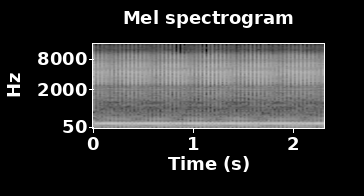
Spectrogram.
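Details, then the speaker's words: 1968 Ford Mustang parked about 20 years, new fuel pump still not delivering fuel to carburetor: steady buzzing pump drone with fast even pulsing and hissy top end as sound changes; pump running dry, not picking up fuel. "oh sound is changing that's not good she should be pumping F by now I don't know what the deal is here"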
